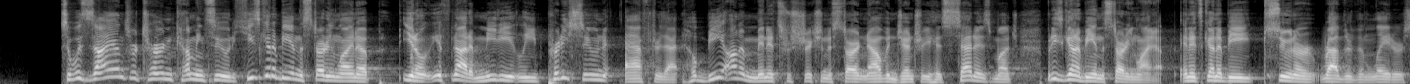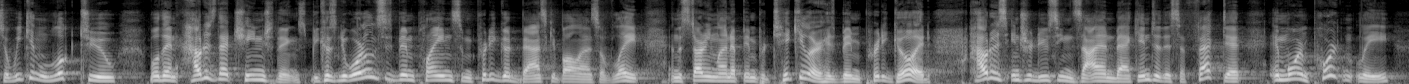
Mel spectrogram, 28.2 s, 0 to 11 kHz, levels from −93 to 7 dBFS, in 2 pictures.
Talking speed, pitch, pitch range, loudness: 220 wpm, 145 Hz, 120-180 Hz, -17 LUFS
